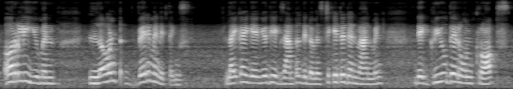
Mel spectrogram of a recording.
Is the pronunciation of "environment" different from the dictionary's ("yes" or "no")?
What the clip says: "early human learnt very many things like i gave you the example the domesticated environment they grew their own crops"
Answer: yes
